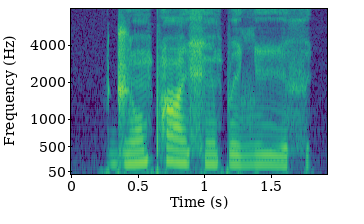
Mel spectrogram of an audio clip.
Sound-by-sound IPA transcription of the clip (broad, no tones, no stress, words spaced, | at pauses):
d͡ʒũpʰɑ̃i̯xĩpɪ ʎiθ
